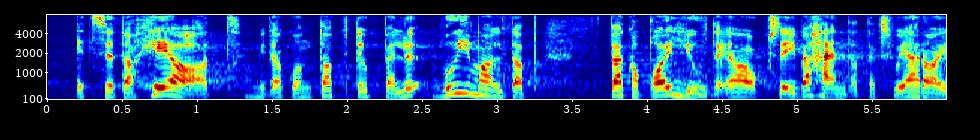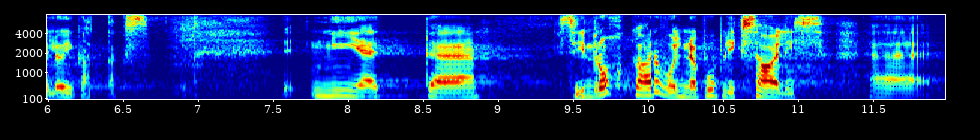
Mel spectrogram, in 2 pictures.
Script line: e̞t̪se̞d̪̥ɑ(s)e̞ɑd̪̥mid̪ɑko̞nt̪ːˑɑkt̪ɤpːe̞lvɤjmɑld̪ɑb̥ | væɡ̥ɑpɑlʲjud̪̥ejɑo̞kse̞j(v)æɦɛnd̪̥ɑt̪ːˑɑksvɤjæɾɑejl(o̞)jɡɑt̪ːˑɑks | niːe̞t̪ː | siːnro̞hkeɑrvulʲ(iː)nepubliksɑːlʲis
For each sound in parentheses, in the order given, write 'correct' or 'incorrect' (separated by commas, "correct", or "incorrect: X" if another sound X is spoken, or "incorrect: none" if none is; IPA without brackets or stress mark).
incorrect: h, correct, incorrect: ɤ̞, incorrect: i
